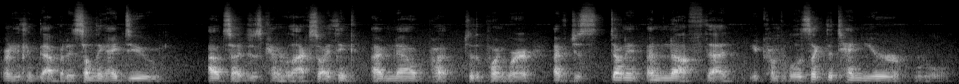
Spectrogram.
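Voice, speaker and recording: A man's voice: low-pitched, steady tone, brisk, fairly bright tone, roomy sound, a little hiss or hum, poor audio. A man hosting a podcast, talking casually and rambling a bit about theater as a hobby. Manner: loose and rambling, with fillers. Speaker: podcast host. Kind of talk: casual chat.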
